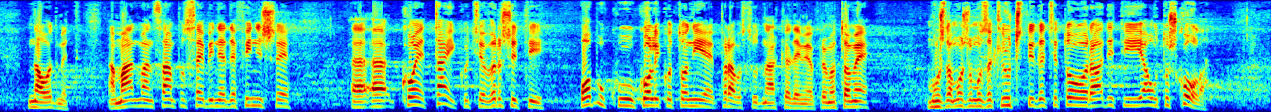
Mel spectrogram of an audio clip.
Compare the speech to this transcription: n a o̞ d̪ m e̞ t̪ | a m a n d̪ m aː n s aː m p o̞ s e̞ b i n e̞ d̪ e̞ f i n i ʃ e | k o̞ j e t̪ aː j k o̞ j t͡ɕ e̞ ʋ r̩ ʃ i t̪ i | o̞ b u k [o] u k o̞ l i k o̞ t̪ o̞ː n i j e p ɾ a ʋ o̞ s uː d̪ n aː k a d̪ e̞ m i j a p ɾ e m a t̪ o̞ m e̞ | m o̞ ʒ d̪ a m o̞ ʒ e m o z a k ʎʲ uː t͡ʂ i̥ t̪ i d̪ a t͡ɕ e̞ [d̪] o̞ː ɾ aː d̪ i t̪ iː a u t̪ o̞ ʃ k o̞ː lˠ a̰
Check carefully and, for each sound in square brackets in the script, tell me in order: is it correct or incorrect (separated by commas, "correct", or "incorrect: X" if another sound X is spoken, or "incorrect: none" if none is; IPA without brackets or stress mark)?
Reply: incorrect: u, incorrect: t̪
